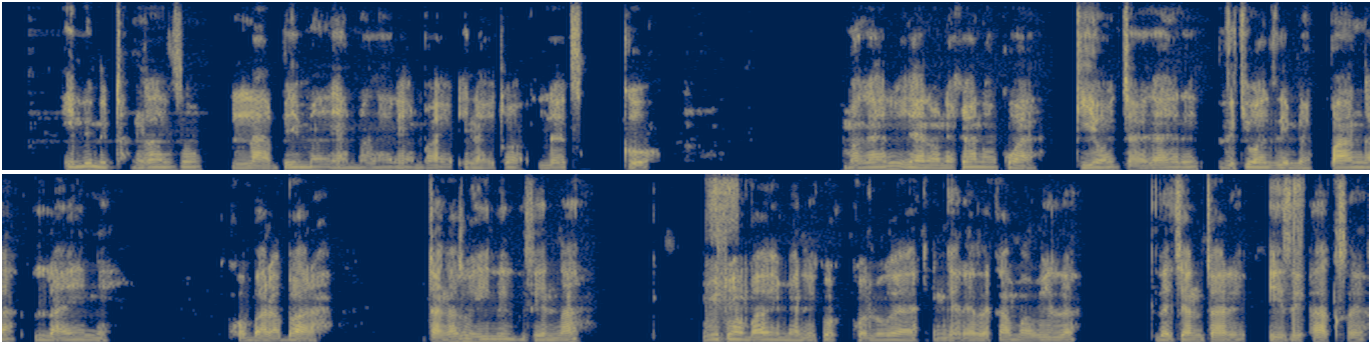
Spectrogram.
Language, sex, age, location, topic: Swahili, male, 18-24, Nakuru, finance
